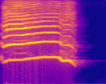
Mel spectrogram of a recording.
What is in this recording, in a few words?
Scream; Zelda screaming (turned into a painting)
